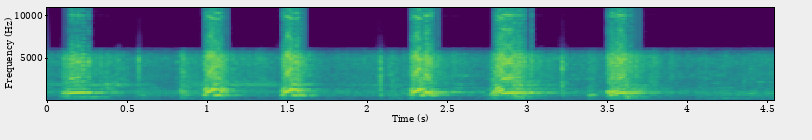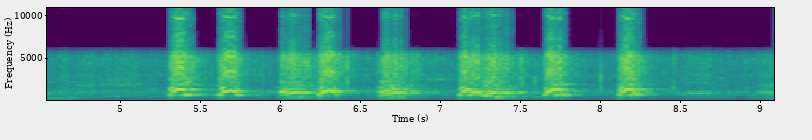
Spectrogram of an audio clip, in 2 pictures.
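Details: Dogs barking while playing and chasing a red Kong toy, with a neighbouring dog adding barks: sharp barks in quick clusters, some in rapid doubles, with brief pauses between bursts.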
